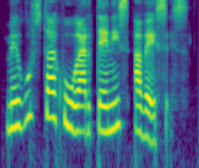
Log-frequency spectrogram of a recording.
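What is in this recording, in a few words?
I like to play tennis sometimes, Spanish, female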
